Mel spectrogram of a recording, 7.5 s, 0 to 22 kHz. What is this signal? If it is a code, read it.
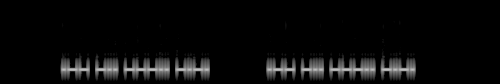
Morse code, heard as a keyed tone, about 28 wpm, 700 Hz. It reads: WD8C WD8C
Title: USA Call Signs - 4 Characters - Repeated 2x - 28wpm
